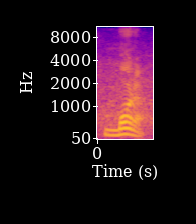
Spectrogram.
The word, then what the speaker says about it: Morneau: seem to have a little bit more of like individualized syllables of like Morno, where it's Morno.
